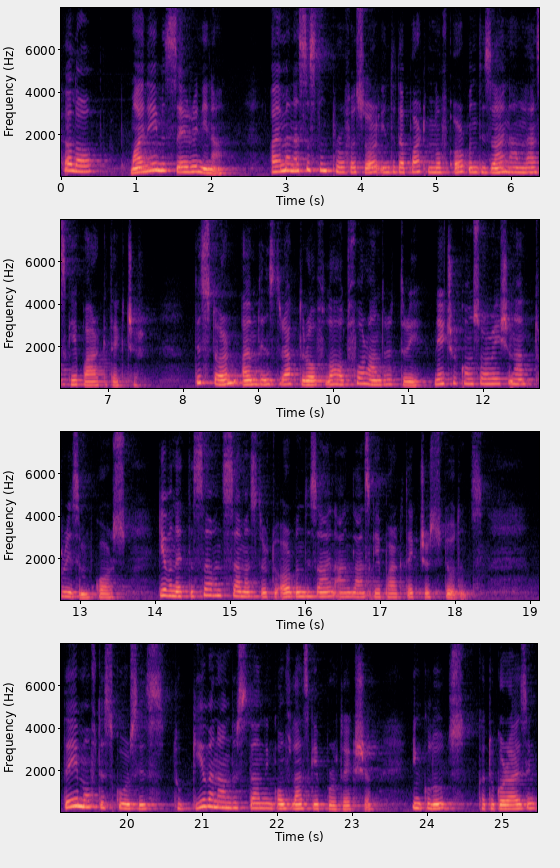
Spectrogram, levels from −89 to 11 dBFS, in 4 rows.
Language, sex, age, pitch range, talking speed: Turkish, female, 50-69, 205-250 Hz, 145 wpm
